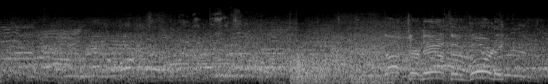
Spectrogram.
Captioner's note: crowd chatter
